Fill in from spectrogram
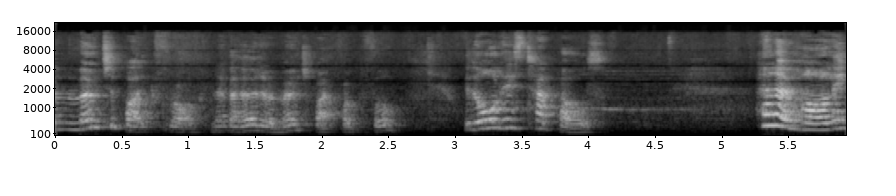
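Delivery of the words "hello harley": loud bright hello; loud greeting. Acted. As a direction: call out hello. Emu greeting frog.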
